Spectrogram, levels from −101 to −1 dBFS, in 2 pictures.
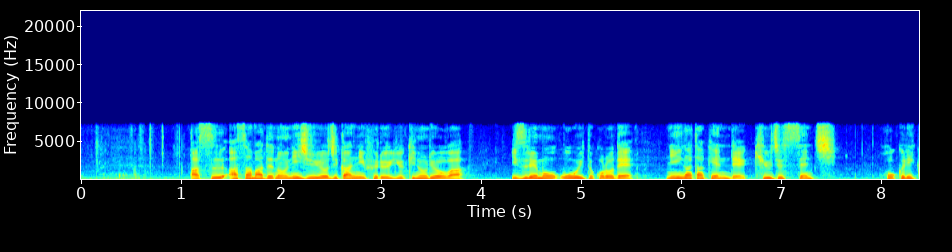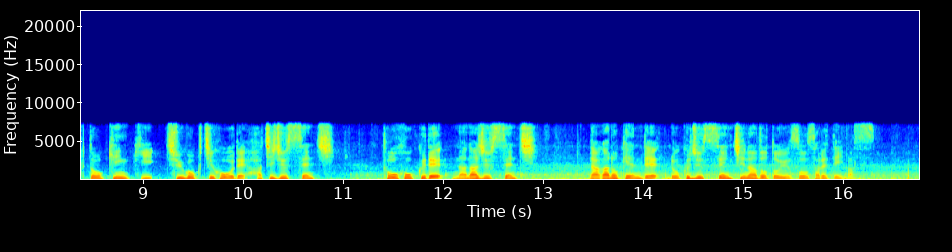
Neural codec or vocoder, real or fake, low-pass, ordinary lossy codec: vocoder, 22.05 kHz, 80 mel bands, WaveNeXt; fake; 7.2 kHz; none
